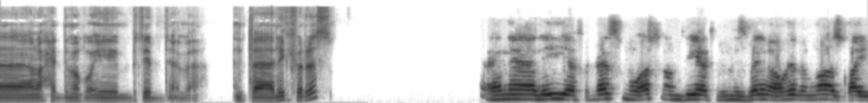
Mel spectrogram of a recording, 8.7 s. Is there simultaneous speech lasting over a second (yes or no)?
no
